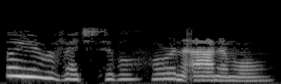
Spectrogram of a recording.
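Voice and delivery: a lion too bored to care; tired lion. A narrator's reading. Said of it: "he asked tiredly".

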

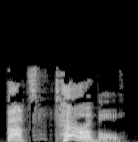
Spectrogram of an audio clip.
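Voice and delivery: high, loud dismay; outraged outburst; crying out. A narrator's reading. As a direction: exclaim in theatrical horror. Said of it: "Nero cried".

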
